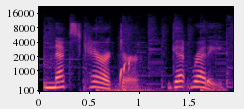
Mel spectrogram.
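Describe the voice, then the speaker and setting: A woman's voice: fairly high pitch, normal speed. A woman reading scripted quiz narration as a host, in a voice-over. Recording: music playing behind the voice.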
